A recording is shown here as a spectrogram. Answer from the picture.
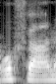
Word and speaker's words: Ghufran: And yes, the H in my name is a little confusing in English, because, you don't know why Gene and H would go together. But to me, Gufran, or Ghufran, as it's pronounced in Arabic, is, how you should say my name.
